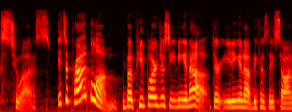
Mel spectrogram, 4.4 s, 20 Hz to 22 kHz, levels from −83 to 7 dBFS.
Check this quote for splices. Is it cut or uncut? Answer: cut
